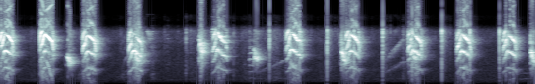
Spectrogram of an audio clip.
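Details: Lively munia song recorded to train cage birds: high, squeaky chirps at a steady pace, roughly one every half second, some doubled, with faint thin slurred notes between them.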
